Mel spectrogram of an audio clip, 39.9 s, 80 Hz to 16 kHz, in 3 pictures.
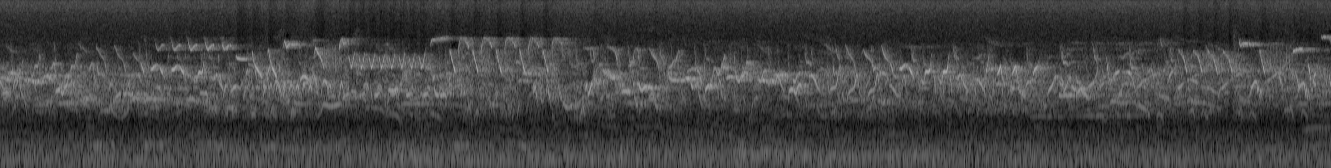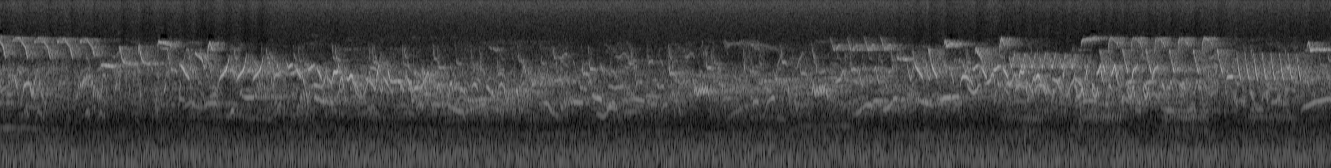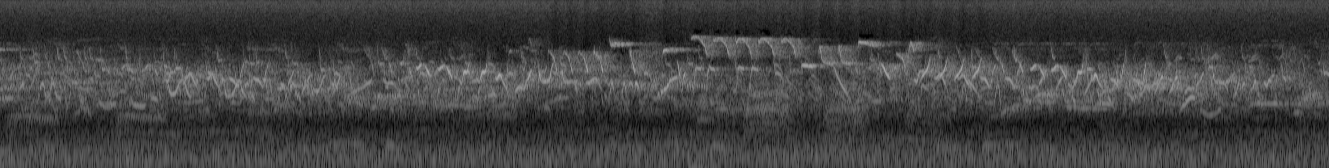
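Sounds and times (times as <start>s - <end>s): small birds chirping and trilling: 0.0s - 39.9s.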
